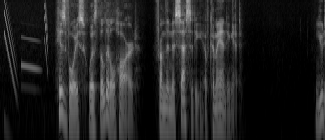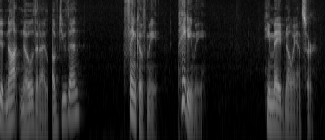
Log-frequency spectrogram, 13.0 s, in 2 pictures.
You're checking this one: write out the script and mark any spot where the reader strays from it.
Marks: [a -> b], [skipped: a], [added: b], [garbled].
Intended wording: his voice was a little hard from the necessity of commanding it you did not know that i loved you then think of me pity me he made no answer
his voice was [a -> the] little hard from the necessity of commanding it you did not know that i loved you then think of me pity me he made no answer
